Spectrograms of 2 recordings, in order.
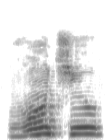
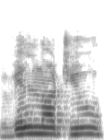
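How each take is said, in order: First: The words are merged into a contraction. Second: Each word is said separately in full. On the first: "We pronounce it as won't you" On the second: "Or simply we can say will not you"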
